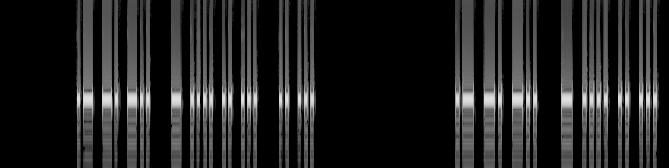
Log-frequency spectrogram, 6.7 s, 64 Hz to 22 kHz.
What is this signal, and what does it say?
Morse code, heard as a keyed tone, about 30 wpm, 700 Hz. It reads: AND THIS IS AND THIS
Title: Speed-Racing - Sets of 3 Words 25wpm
